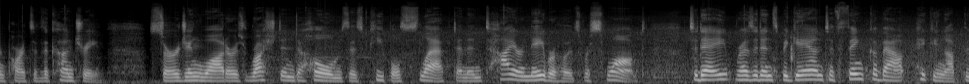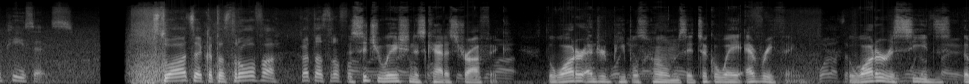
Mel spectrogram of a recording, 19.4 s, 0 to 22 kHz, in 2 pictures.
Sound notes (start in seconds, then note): 12.7 through translator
